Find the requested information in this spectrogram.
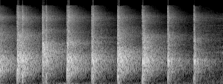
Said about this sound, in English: Um, Can we get that nigga a round of applause? Oh yeah, of course.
